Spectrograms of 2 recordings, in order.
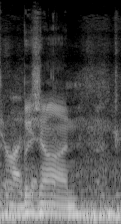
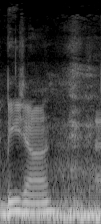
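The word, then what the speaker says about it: Bijan: How you pronounce my name is Bjon for everybody that's that's out there. Um I know a lot of people say Bjon but it's let me hear it for you.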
